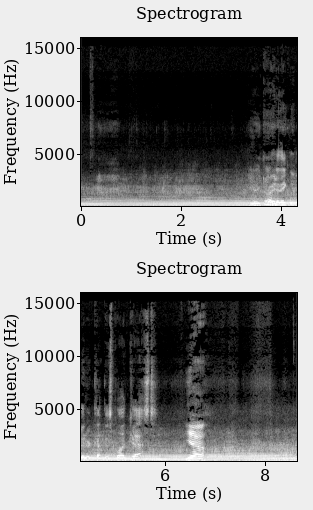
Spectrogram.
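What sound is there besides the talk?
helicopter flying overhead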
